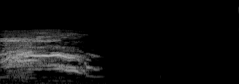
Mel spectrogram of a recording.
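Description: A high-pitched, scream-like squeal lasting about a second, its pitch sagging as it dies away.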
